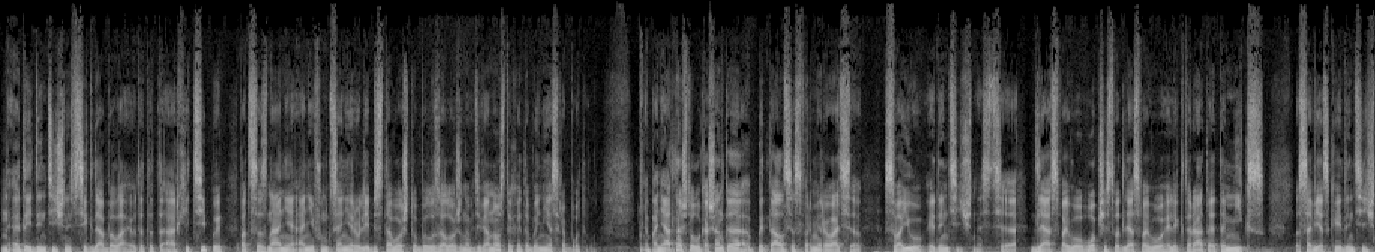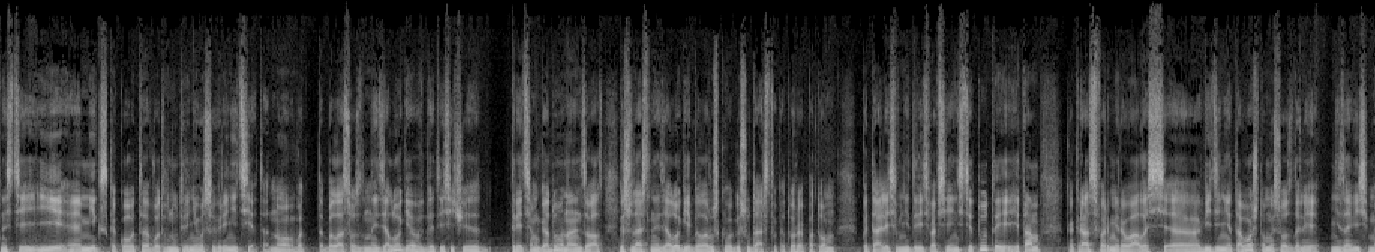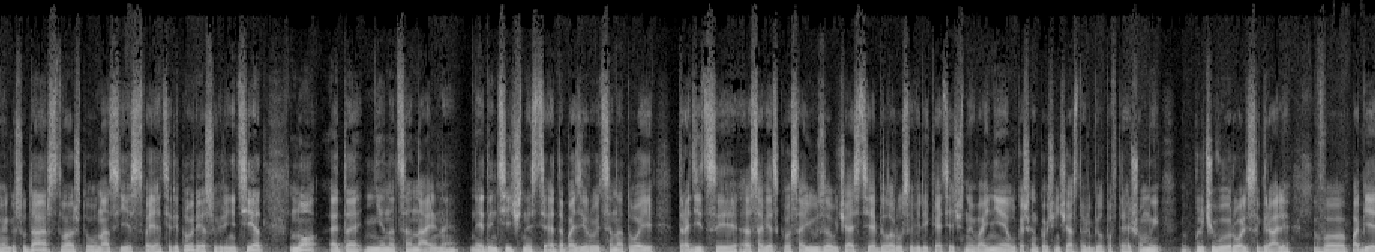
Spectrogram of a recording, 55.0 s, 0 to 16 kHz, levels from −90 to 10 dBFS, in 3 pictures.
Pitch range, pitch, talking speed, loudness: 95-115 Hz, 105 Hz, 130 wpm, -22 LUFS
